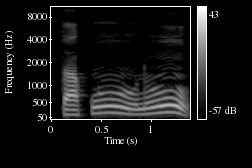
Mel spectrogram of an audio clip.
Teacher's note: পেশের পরে ও সাকিন এক আলিফ টেনে পড়বেন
